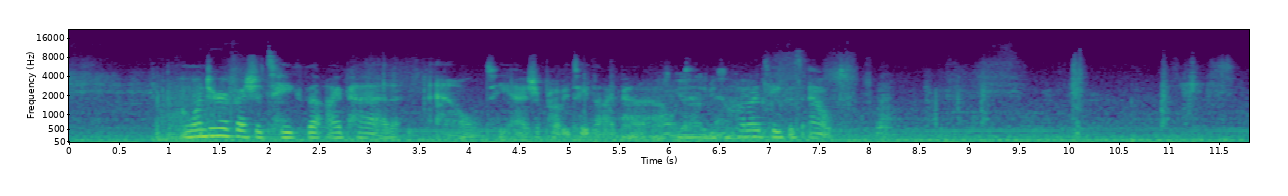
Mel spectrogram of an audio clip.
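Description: A tablet case taps and knocks as it is picked up and moved.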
